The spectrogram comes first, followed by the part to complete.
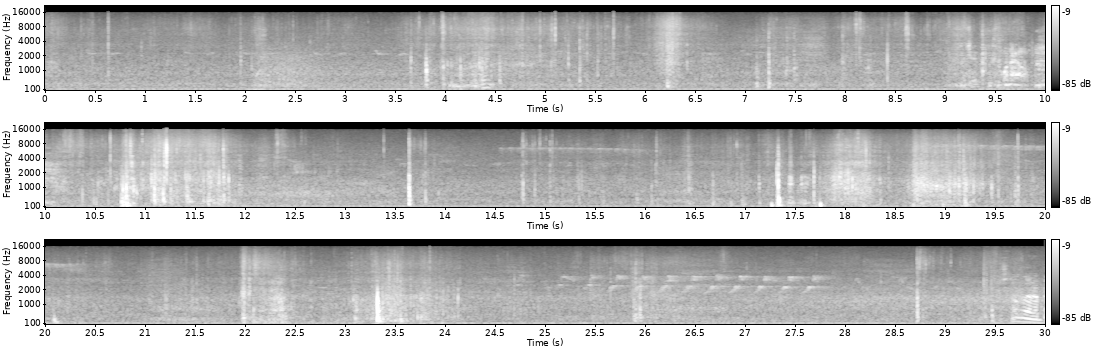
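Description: Potting soil being tipped from a plastic nursery pot into a plastic tub and raked through by gloved hands. It comes as scattered rustles and scrapes, with a few light knocks of the plastic pot and tub.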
